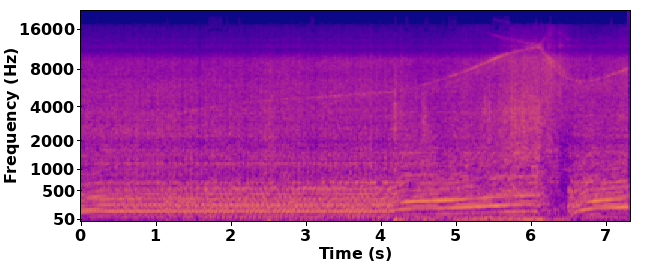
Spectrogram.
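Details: Mustang built for Pinks drag racing at Rockingham Dragway, test hit: hard pull with a steady note that steps up, then a brief stumble and dip on boost. Car shuts off every time under boost; suspected boost cut, unconfirmed, no log data.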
